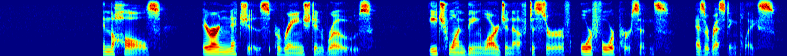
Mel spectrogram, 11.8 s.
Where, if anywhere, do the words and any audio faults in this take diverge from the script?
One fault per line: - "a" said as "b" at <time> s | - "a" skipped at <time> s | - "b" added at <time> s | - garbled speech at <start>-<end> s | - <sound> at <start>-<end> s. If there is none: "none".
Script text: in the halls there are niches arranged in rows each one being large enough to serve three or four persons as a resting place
- "three" skipped at 8.5 s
